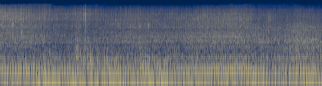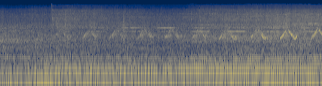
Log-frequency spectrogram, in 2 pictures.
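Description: Motorbike engine running steadily under way, heard from the pillion seat with wind noise. About eight seconds in, a repeating up-and-down warbling electronic tone, like an alarm or siren, joins it, about one or two sweeps a second.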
